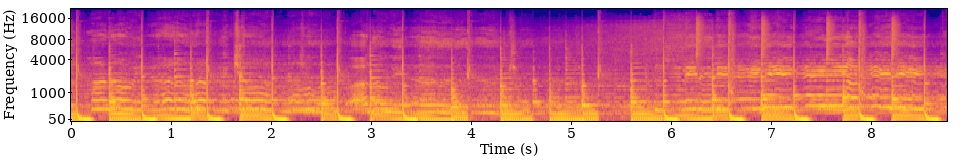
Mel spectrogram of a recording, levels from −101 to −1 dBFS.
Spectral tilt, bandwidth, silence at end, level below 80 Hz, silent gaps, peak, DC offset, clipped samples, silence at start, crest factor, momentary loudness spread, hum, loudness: -5.5 dB/octave; 17.5 kHz; 0 s; -18 dBFS; none; 0 dBFS; under 0.1%; under 0.1%; 0 s; 12 dB; 5 LU; none; -15 LUFS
